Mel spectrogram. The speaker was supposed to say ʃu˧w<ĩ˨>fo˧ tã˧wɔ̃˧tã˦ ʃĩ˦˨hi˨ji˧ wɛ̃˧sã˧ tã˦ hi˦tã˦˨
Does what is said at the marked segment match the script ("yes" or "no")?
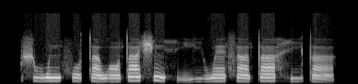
no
